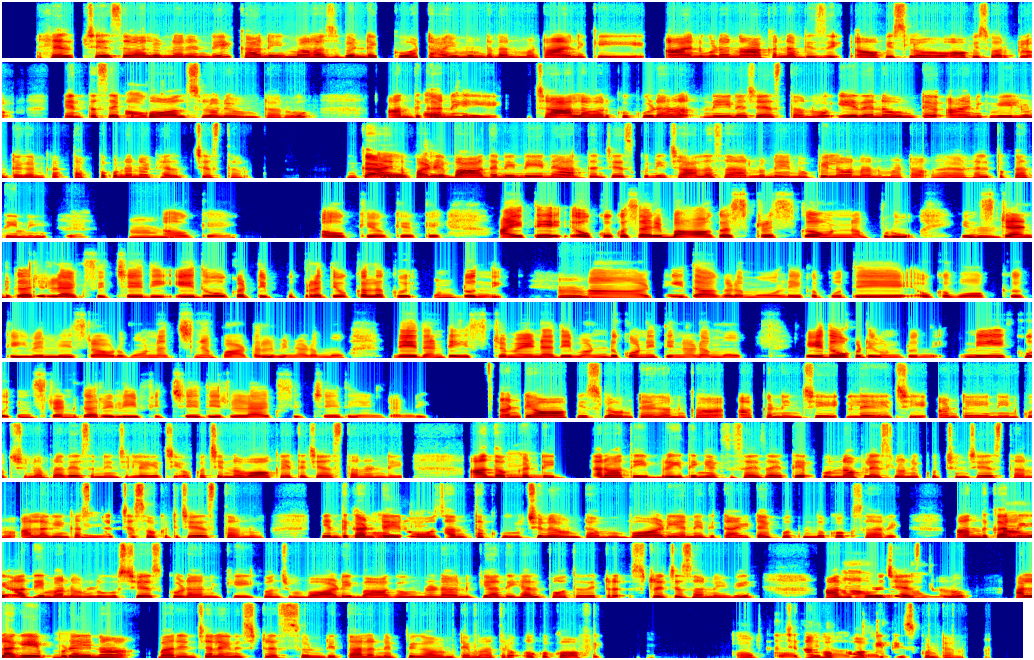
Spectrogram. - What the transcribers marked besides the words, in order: in English: "హెల్ప్"; in English: "బిజీ. ఆఫీస్‌లో ఆఫీస్ వర్క్‌లో"; other background noise; in English: "కాల్స్‌లోనే"; in English: "హెల్ప్"; in English: "హెల్ప్‌కదీని"; tapping; in English: "స్ట్రెస్‌గా"; in English: "ఇన్‌స్టాంట్‌గా"; in English: "టిప్"; in English: "వాక్‌కి"; in English: "ఇన్‌స్టాంట్‌గా"; in English: "వాక్"; in English: "బ్రీతింగ్ ఎక్సర్సైజ్"; in English: "ప్లేస్‌లోనే"; in English: "స్ట్రెచెస్"; in English: "బాడీ"; in English: "టైట్"; in English: "లూజ్"; in English: "బాడీ"; in English: "హెల్ప్"; in English: "స్ట్రెచెస్"; in English: "స్ట్రెస్"; in English: "కాఫీ"; in English: "కాఫీ"; in English: "కాఫీ"
- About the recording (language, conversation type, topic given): Telugu, podcast, పని తర్వాత మానసికంగా రిలాక్స్ కావడానికి మీరు ఏ పనులు చేస్తారు?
